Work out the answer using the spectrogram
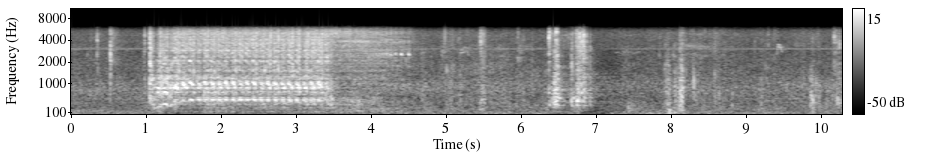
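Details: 1951 Chevy Deluxe with its 216 six-cylinder, sitting for years and needing a tune-up; starter churns about three and a half turns a second for a couple of seconds then stops; engine doesn't catch, cause unconfirmed.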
